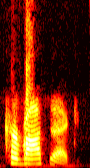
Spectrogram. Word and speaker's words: Krivachek: You're kind of close. – How would you say it? – So it's Krivachek.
